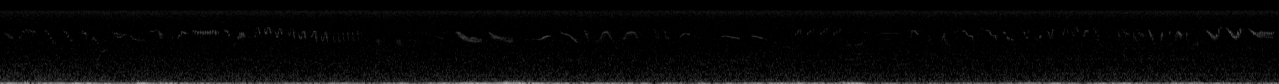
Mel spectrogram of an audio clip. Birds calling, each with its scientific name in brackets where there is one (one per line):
Eurasian Skylark (Alauda arvensis)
